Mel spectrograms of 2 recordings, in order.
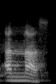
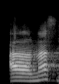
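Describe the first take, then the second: First: "an-nas" with a doubled, held N; lam lebur berdengung. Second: "Al-nas" with the L sounded; a clear L in "Al-nas"; lam dibaca jelas. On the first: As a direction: hold the N in "an-nas". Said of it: "jadi an-nas". ("an-nas" dengan nun ditahan) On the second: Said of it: "Al-nas jadi an-nas". ("Al-nas" dengan lam jelas) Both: Shown as a demonstration.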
